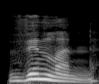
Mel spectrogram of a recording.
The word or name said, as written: vinland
